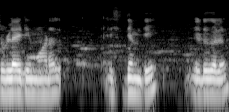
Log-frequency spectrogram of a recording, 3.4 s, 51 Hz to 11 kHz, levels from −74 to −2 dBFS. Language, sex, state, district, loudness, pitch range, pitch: Telugu, male, Andhra Pradesh, Krishna, -16 LUFS, 120-130 Hz, 125 Hz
